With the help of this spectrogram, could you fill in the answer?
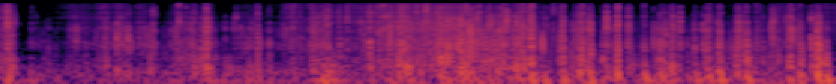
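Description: Fingertips and short nails scratch and rub the crinkly woven surface of a large white woven polypropylene plastic sack. The result is a dense, bright, irregular crackle of rapid scratches and crinkles, swelling louder through the middle of the clip before settling into quicker bursts.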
